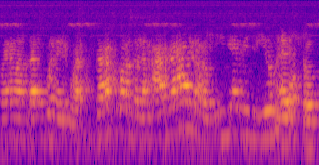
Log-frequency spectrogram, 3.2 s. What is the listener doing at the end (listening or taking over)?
listening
